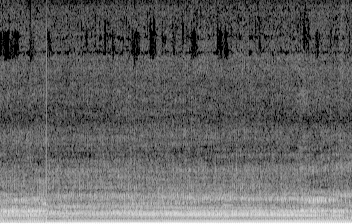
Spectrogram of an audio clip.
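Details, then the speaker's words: Wrecked Maserati bought from Copart, with a steering problem being repaired, just started cold: deep, steady, loud idle with strong low drone; even running, just a noisy cold start. "All right, just started it up. And this thing is loud on cold start."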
